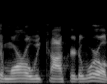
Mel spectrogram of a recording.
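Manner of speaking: ordinary delivery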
